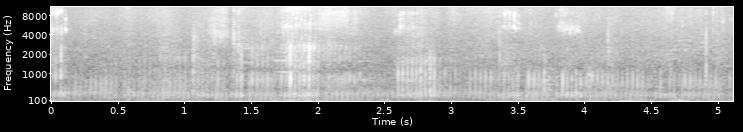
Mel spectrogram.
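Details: Purring from sleepy kitten Witty, an even, low, buzzing drone with quick steady pulses, plus light rustling.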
